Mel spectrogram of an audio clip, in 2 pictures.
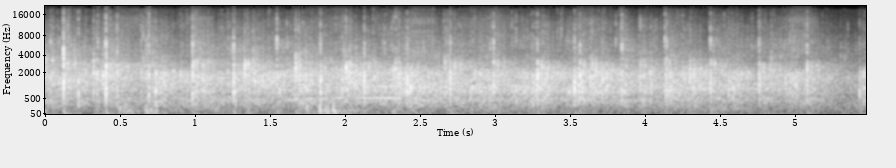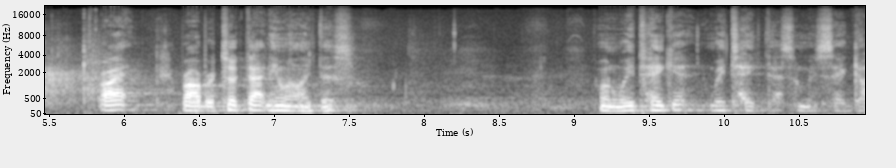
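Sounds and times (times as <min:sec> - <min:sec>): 
audience applause: 0:00.0 - 0:06.0
speech: 0:05.8 - 0:07.6, 0:09.2 - 0:10.9.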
